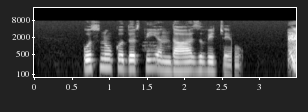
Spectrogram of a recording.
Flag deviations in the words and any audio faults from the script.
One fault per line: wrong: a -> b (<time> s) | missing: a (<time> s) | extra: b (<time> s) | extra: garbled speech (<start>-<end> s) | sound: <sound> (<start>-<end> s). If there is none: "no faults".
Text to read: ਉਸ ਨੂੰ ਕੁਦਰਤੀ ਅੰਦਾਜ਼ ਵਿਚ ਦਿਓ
sound: dropout (2.6-2.7 s)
